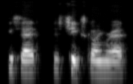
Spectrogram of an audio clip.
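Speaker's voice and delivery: usual speaking voice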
